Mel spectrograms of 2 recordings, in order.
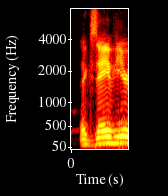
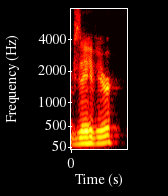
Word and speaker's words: Xavier: surprised to know that when you pronounce xav it's actually a z Xavier Xavier yeah thank you for that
